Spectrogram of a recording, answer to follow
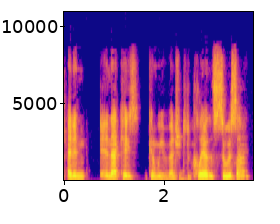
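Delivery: high, anxious rush of questions; alarmed. A narrator's reading. Lawyer to Poole puzzling over the note, high and anxious.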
